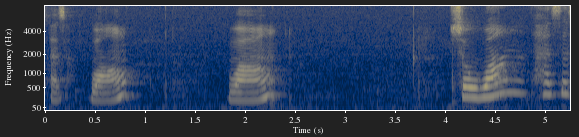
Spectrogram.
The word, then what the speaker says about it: 王: Pronounced as Wang.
